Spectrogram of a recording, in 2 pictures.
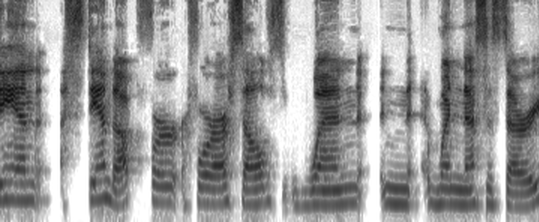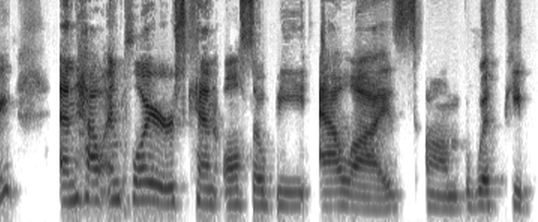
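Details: Adult woman who stutters; audible repetitions; stuttering.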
